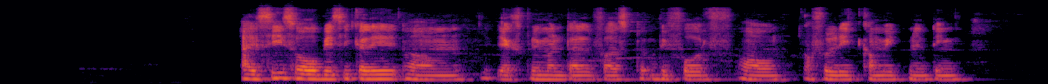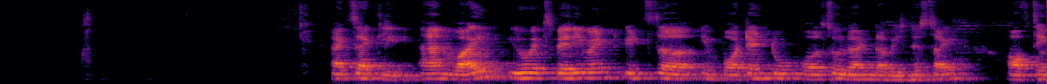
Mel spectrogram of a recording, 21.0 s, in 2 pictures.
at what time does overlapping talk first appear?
none

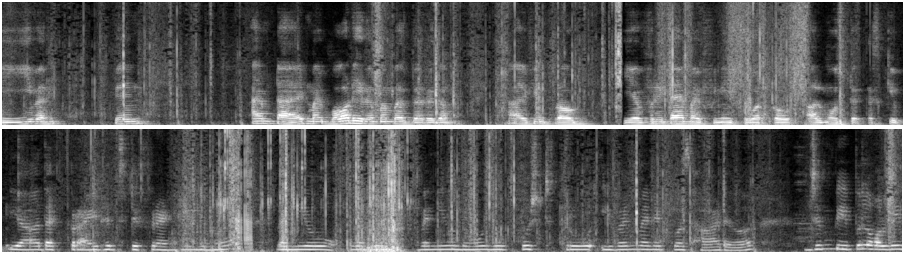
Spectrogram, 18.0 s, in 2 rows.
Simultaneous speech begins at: none

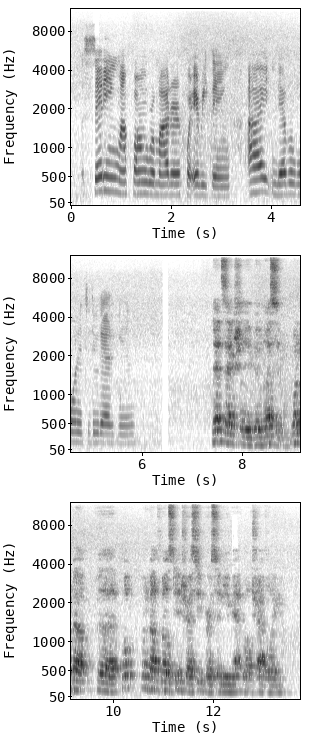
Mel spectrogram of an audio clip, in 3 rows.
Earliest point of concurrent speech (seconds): none

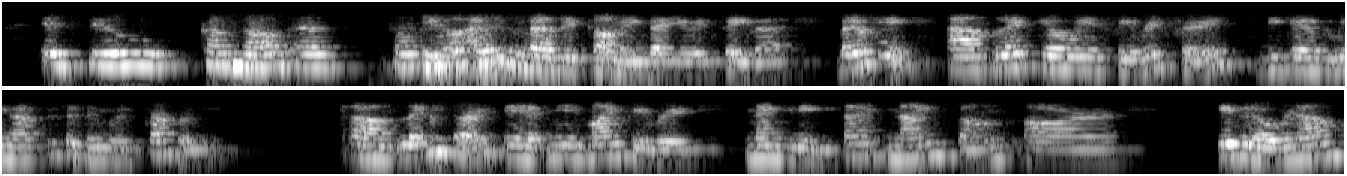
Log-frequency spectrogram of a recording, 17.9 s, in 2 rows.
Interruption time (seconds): 3 s

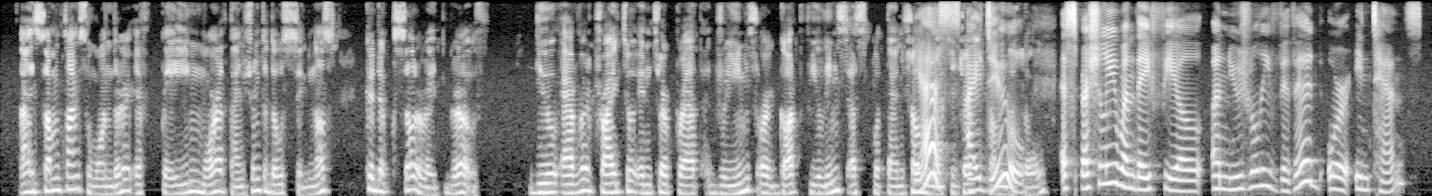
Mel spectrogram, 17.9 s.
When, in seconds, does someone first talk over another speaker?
11 s

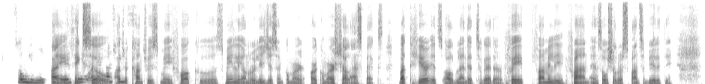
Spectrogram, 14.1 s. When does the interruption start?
1 s

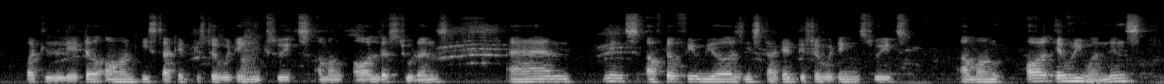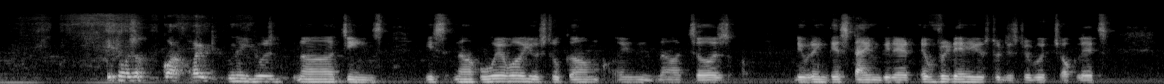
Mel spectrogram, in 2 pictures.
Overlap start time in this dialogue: none

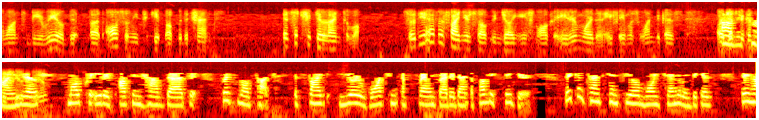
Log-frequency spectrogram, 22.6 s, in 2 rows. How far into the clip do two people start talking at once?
11 s

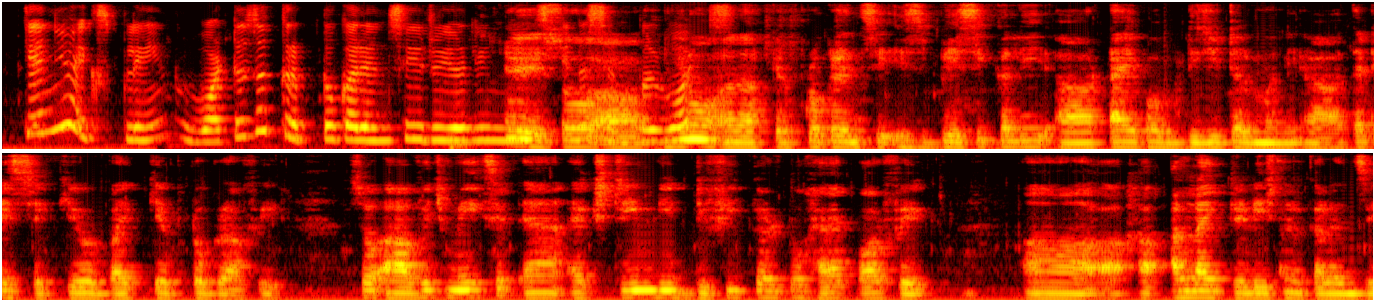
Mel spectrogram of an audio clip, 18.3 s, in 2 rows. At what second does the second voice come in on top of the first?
3 s

